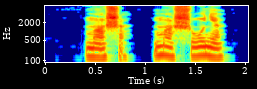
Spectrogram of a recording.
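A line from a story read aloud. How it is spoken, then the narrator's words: Hoarse voice. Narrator (Russian): хриплый голос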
